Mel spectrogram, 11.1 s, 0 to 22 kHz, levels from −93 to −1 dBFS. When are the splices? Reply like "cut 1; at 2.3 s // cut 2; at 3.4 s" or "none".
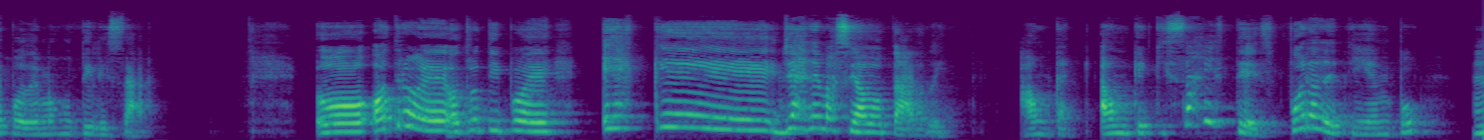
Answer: none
